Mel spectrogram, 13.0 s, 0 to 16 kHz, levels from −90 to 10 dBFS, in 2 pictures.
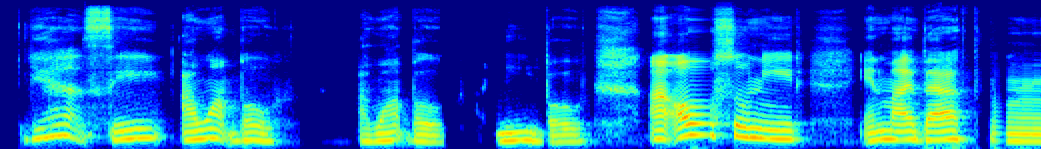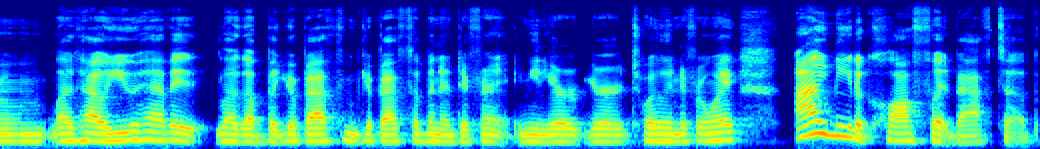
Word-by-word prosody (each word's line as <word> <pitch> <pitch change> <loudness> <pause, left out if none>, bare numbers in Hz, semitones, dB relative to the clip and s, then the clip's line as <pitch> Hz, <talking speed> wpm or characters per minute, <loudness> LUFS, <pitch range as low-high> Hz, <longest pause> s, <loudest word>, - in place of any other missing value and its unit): Yeah, 215 +8 -2
see. 190 +6 -2
I 160 +1 0
want 180 -6 -1
both. 150 -2 -3 0.5
I 130 - -6
want 145 +2 -3
both. 125 -2 -3 0.2
I - - -32
need 145 0 -1
both. 125 +2 -5 0.4
I 180 +1 +6
also 245 -2 +4
need, 175 -3 +1 0.3
in 150 +4 -2
my 165 -1 +4
bathroom, 135 -6 0
like 140 0 -1
how 145 -1 +4
you 145 +3 +2
have 155 -1 -1
it, 140 -3 0
like, 135 -1 -2
uh, 130 - +2
but, 125 0 -3
your 140 - -1
bathroom 135 0 +1
your 140 - -4
bathtub 130 +2 -1
in 130 - +1
a 125 - -2
different 125 0 -4
I - - -9
mean, 130 -1 0
your 125 0 -1
your 125 0 -2
toilet 135 +2 -1
in 130 - -1
a - - -1
different 140 +1 -4
way. 155 +2 +2 0.3
I 275 +1 +9
need 230 -4 +4
a - - +3
clawfoot 145 -1 -1
bathtub. 120 +1 -7
140 Hz, 210 wpm, -24 LUFS, 130-165 Hz, 0.5 s, I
